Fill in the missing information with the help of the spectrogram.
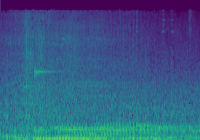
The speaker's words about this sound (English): On the ribbons of road that deliver us to new places, each car that thunders by tells its own story.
